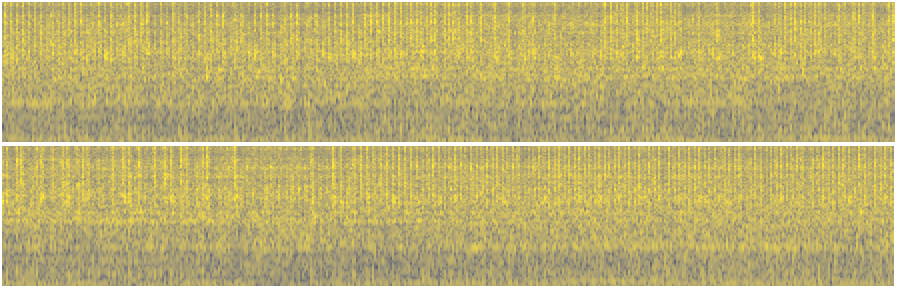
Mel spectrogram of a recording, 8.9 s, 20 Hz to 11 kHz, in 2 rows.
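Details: Ford 8N tractor idling after an amateur adjustment of the carburetor: rough-edged but steady low rumble holding even speed, no stumbling or hunting; sounds good, normal idle.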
